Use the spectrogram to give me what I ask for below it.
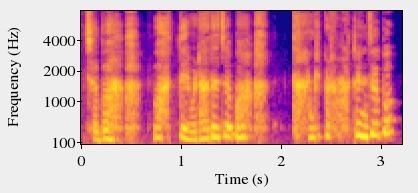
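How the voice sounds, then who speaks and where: A woman's voice: a little high, expressive, moderate pace, slightly rough, dry recording, clean studio sound. A woman playing a desperate, pleading young man. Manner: pleading, crying. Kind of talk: audio drama acting.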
